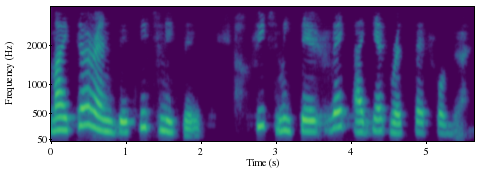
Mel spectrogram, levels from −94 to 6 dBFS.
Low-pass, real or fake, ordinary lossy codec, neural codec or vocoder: 3.6 kHz; fake; none; codec, 16 kHz, 0.5 kbps, X-Codec, WavLM features, trained on Multilingual LibriSpeech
